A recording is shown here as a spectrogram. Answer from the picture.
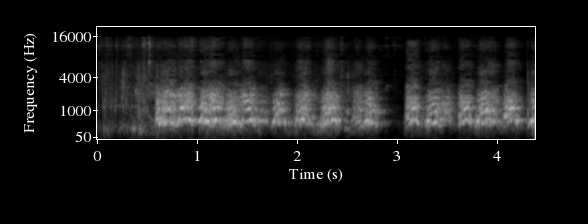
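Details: Ten-month-old Gollie puppies waiting to be served breakfast in a morning ritual while adult dogs look on; a dense, overlapping run of excited yips and short barks, broken by a brief pause near the end.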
